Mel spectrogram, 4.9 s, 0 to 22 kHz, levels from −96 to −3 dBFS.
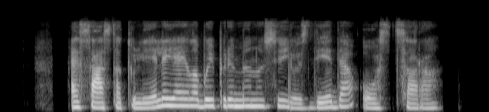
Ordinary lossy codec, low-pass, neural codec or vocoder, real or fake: Opus, 24 kbps; 9.9 kHz; none; real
